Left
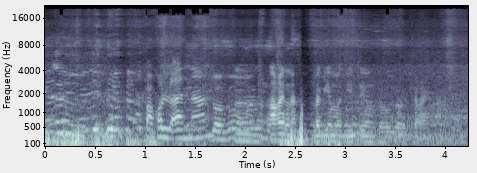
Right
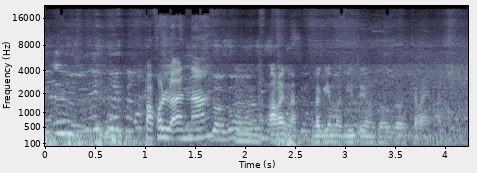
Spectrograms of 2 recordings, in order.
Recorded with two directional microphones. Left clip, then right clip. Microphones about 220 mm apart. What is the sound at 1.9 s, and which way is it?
Speech, 20° right (ahead or behind).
